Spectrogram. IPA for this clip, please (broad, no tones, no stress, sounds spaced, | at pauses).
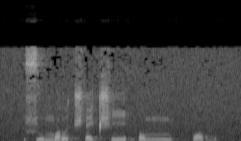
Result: ɕ u m ɔ ɾ u t͡ʃʰ e t͡ʃʰ i h o mː ə pː ɔ b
